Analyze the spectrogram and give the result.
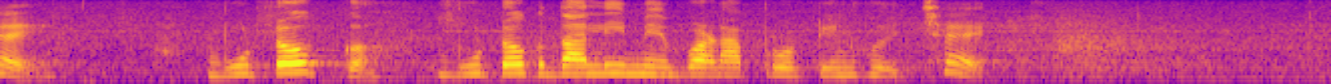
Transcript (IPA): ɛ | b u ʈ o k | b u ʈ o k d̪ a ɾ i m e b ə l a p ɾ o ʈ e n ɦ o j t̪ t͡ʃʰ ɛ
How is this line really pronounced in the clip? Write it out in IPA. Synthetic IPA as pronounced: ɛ | b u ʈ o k | b u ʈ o k d̪ a l i m e b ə ɽ a p ɾ o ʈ i n ɦ o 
